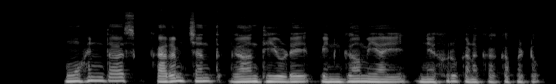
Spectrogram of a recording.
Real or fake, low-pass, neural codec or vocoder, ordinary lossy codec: real; 19.8 kHz; none; none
